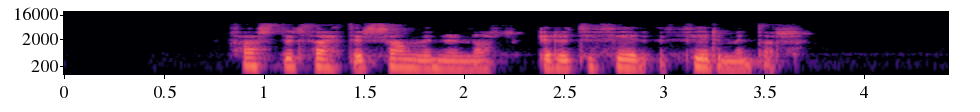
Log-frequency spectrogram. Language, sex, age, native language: Icelandic, female, 30-39, Icelandic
